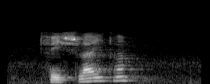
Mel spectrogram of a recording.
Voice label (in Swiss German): "fischleiter", alsace; peche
